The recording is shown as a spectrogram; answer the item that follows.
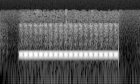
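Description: A telephone line sounds a single steady tone while a call is placed to Joe House. The tone holds clear and unbroken for about two seconds, then stops into near silence, with no talk over it.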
